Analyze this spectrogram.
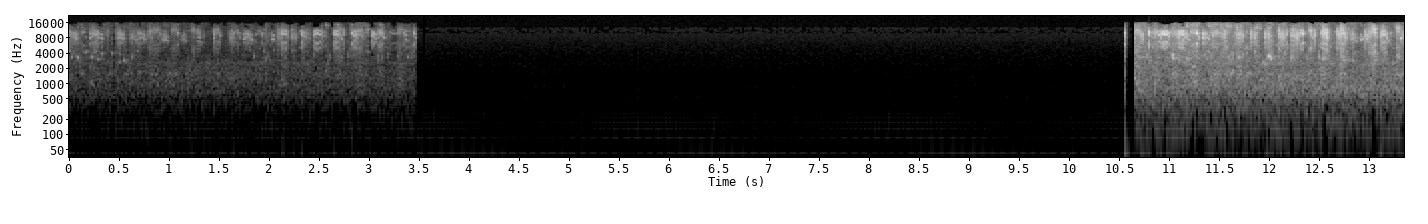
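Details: Bats in California give audible social calls, dense high-pitched squeaks and clicks mixed with bat-detector sound, then a long stretch of silence.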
